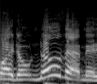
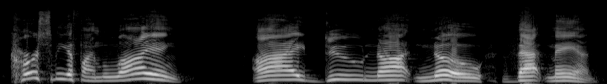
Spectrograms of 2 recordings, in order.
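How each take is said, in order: First: High, loud, fast denial. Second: Slow, loud, weighty oath; solemn oath. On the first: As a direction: shout the denial. Peter doubles down. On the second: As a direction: swear it slowly, word by word. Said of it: "In the holiest way". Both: Acted.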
